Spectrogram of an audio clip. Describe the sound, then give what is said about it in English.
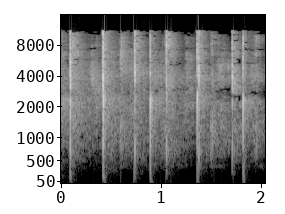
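Scattered hand claps from a small group during a worship service, about eight sharp, crisp claps in an uneven rhythm over two seconds, moderately loud, with no talking. “Let's give Him a hand clap.”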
